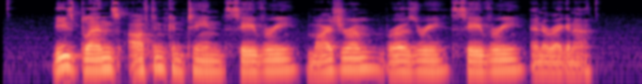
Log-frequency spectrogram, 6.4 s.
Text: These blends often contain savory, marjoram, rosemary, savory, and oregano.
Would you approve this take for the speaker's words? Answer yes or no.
yes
